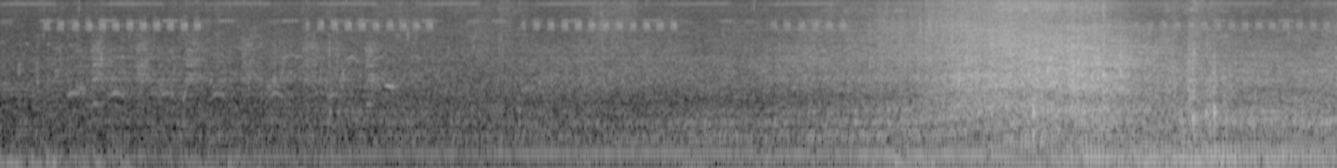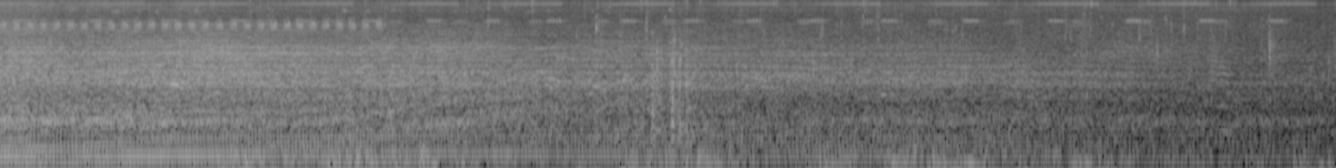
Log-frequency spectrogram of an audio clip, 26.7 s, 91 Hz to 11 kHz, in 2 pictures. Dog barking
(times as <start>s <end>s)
0.6s 4.1s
